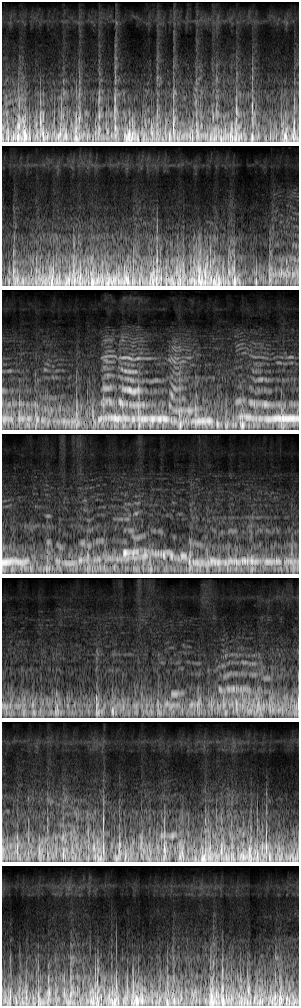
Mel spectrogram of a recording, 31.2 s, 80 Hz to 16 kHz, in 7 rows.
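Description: Heritage steam train carriage running along the line, its wheels clattering steadily over the rail joints, loud through an open window. About 8 seconds in the rail noise drops back and pitched voices sound over it for a stretch, until the clatter comes up loud again near the end.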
